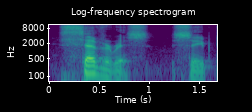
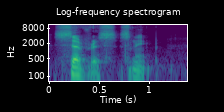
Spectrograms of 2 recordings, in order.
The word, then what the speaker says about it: Severus: Even J.K. Rowling says that it is a soft E. It is not Severus Snape. It is Severus Snape. – Okay. – So she's mistaking me saying Severus Snape.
